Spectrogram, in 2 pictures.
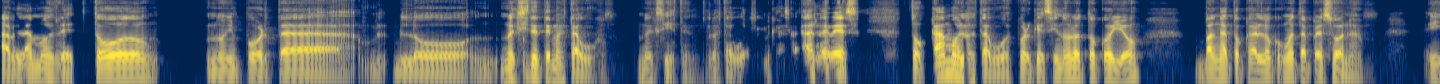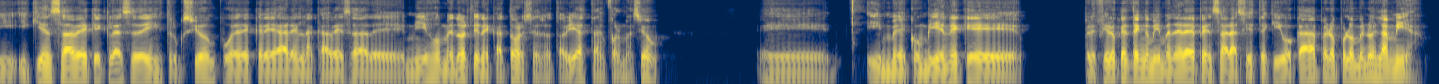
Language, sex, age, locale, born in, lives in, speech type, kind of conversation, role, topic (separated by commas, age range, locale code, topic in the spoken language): Spanish, male, 55-59, es-EC, Ecuador, United States, conversation, podcast, guest, ¿Cómo equilibras el hablar y el escuchar en una conversación?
